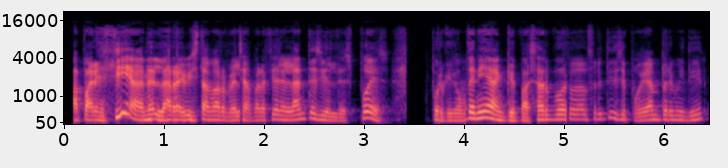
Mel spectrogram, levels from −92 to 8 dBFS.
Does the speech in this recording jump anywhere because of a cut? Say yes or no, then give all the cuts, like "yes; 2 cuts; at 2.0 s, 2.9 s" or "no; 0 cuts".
yes; 3 cuts; at 1.7 s, 4.0 s, 5.0 s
